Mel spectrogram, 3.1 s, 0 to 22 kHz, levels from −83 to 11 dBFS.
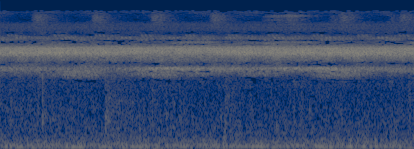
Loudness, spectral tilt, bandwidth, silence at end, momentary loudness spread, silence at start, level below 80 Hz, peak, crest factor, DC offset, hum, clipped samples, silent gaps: -24 LUFS; 1.5 dB/octave; 16.5 kHz; 0 s; 1 LU; 0 s; -54 dBFS; -14 dBFS; 14 dB; under 0.1%; none; under 0.1%; none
